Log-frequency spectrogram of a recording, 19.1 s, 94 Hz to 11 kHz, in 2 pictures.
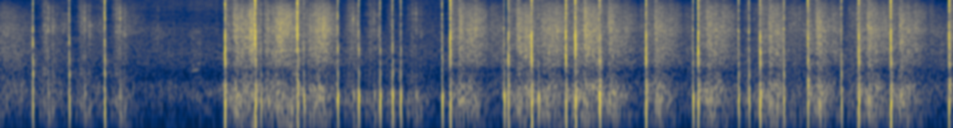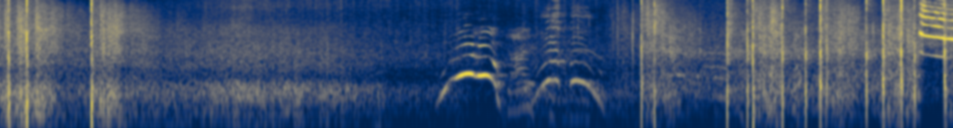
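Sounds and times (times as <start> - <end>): firework bangs: 0.0 - 12.9, 15.0 - 19.0
firework crackling and hiss: 0.0 - 19.0.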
